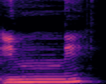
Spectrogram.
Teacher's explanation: نون مشدد ہے، یہاں پہ ہم غنہ پیدا کریں گے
